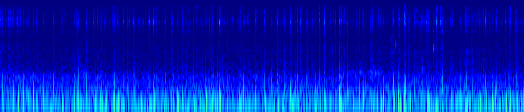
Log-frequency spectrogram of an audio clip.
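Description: Fingernails tap rapidly on the surface of a palm-sized, hollow, clear plastic Christmas bauble filled with glitter and sequins. The result is a dense, continuous patter of quick, bright clicks over a steady low rumble.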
